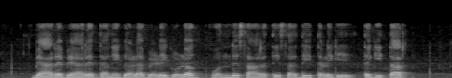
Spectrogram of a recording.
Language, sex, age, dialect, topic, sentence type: Kannada, female, 31-35, Northeastern, agriculture, statement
